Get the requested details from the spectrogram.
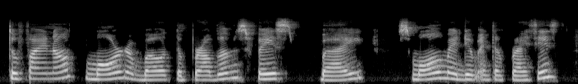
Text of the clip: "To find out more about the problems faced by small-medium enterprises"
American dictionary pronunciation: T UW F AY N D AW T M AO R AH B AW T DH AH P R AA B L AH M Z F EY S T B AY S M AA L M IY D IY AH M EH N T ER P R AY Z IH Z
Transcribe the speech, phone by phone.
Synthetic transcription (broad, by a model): T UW F AY N AW T M AO R AH B AW T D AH P R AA B L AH M S F EY S B AY S M AA L M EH D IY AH M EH N T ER P R AY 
